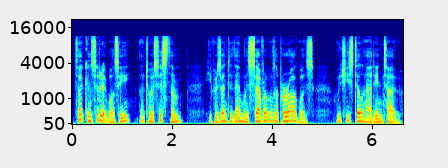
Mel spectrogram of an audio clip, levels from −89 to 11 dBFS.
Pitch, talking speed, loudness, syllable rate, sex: 135 Hz, 200 wpm, -18 LUFS, 6.0 syllables/s, male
